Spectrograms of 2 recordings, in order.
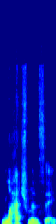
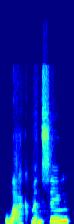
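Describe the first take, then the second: First: The first syllable ends with a 'ch' sound. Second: The first syllable ends with a 'k' sound. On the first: "my last name is pronounced Latchmansing" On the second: "People say it like Lackmansing, which is fine too"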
